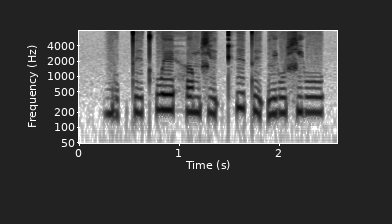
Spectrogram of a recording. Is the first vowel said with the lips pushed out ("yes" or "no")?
yes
